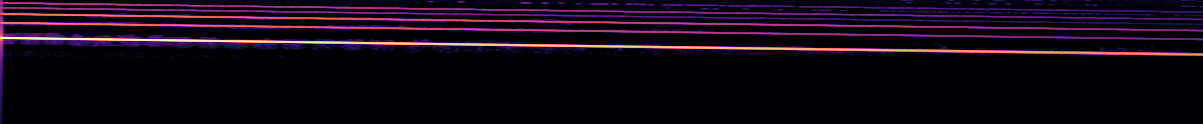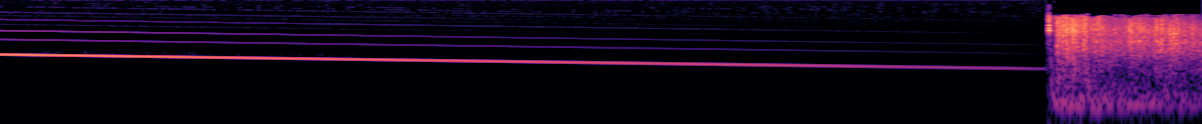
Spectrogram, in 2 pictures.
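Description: Cartoon falling-bomb sound effect: a single whistle glides slowly down in pitch and grows fainter for about eleven seconds, then cuts into a short explosion near the end.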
